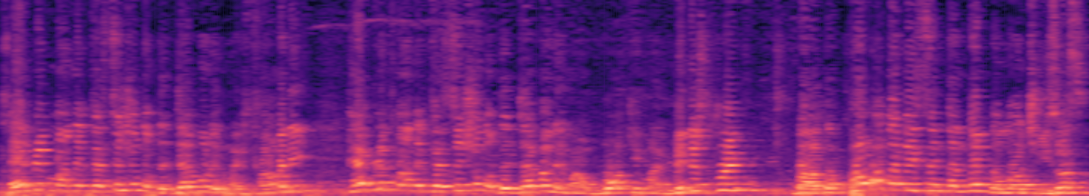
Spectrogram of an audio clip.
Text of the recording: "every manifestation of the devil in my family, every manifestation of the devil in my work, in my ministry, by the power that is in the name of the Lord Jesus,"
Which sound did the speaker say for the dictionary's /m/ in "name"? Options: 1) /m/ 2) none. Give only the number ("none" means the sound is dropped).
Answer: 2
